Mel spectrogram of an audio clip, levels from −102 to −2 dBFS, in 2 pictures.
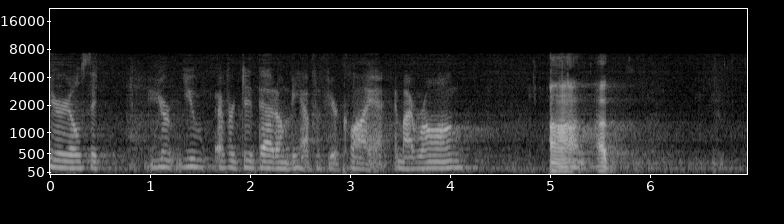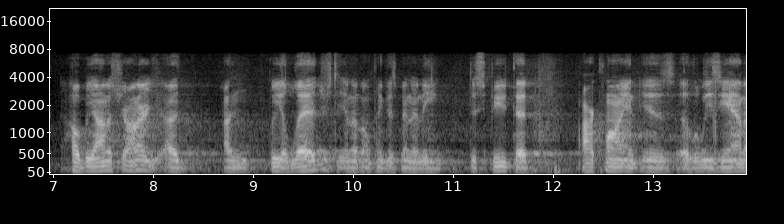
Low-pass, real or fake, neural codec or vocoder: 7.2 kHz; fake; vocoder, 44.1 kHz, 128 mel bands, Pupu-Vocoder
